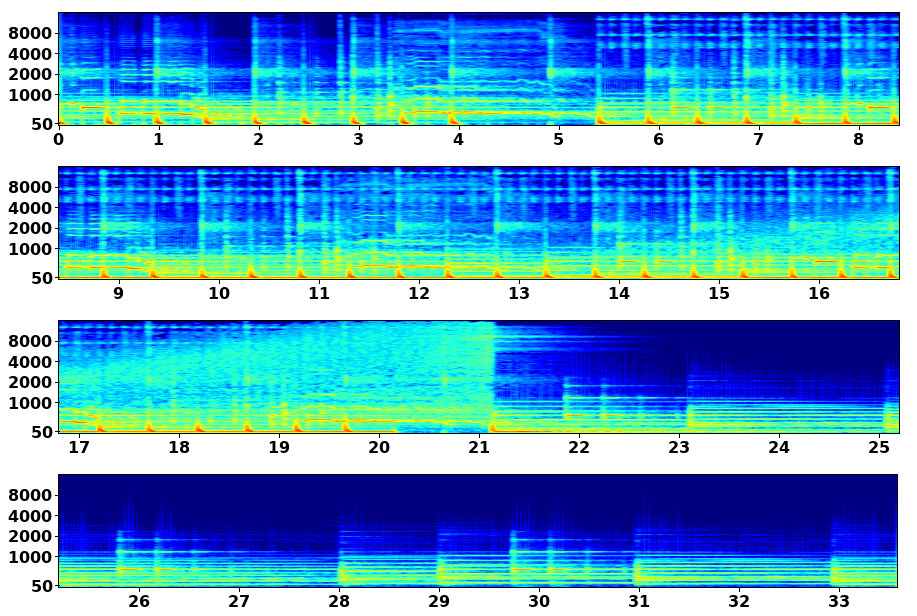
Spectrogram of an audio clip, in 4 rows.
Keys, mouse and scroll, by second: 0.8 click, 0.9 alt+a, 1.4 ctrl+s, 1.6 scroll down 1, 3.5 space, 5.4 space, 7.3 space, 7.7-8.1 scroll up 2, 8.1 shift+middle click, 8.6-9.1 scroll up 2, 9.1 scroll down 2, 9.3 z, 9.6-10.1 middle drag, 10.1-10.5 scroll up 2, 10.5-11.5 middle drag, 11.5-11.9 scroll up 2, 11.9-12.8 shift+middle drag, 12.8 n, 15.5 click, 15.9 click, 16.5 click, 17.1 n, 19.1 Left, 22.1 Right, 24.4-25.2 scroll down 2, 25.2 KP_1, 25.6 z, 27.5-27.9 scroll up 2, 27.9-28.5 shift+middle drag, 28.5 scroll down 2, 28.7-29.1 middle drag, 29.1 scroll up 2, 29.4 z, 30.1-30.5 scroll up 2, 30.5-31.6 middle drag, 31.6-32.0 scroll up 2, 32.0-33.5 middle drag.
